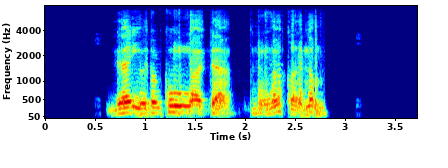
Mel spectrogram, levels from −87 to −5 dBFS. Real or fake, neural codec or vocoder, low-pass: fake; codec, 24 kHz, 0.9 kbps, WavTokenizer, medium music audio release; 7.2 kHz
